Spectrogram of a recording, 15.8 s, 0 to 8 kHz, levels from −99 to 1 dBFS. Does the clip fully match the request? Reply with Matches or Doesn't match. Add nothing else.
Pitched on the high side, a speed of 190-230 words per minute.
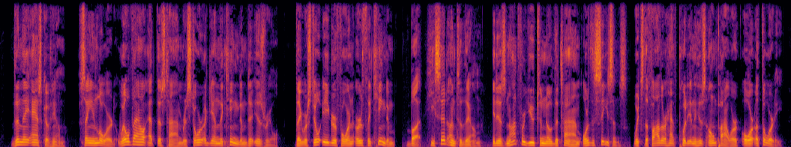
Doesn't match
